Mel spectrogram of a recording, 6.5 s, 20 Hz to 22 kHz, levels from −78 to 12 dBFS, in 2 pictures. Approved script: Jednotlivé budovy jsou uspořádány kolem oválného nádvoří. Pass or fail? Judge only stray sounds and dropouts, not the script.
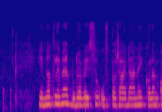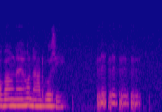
fail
